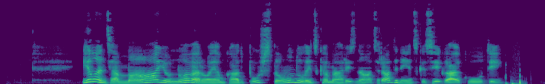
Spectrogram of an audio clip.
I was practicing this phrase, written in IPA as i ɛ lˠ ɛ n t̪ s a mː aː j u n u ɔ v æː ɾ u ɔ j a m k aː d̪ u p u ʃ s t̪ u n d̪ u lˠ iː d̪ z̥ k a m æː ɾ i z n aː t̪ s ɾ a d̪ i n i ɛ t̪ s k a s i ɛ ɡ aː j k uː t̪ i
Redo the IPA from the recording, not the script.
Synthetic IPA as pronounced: i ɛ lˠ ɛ n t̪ s a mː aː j u n u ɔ v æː ɾ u ɔ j a m k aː d̪ u p u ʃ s t̪ u n d̪ u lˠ iː d̪ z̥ k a m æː ɾ i z n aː t̪ s ɾ a d̪ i n i ɛ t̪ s k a s i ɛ ɡ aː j k uː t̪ iː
